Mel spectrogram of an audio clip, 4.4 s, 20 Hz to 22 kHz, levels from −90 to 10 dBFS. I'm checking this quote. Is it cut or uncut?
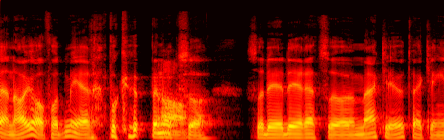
uncut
